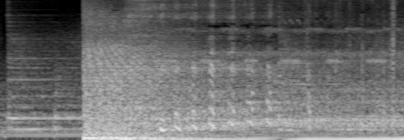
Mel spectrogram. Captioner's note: Tiếng cười hỗn loạn, sợ hãi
